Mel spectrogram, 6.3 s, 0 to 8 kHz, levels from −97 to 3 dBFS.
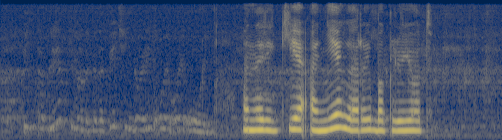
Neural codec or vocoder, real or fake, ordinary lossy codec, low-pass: vocoder, 22.05 kHz, 80 mel bands, WaveNeXt; fake; none; 7.2 kHz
